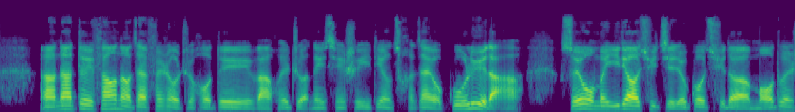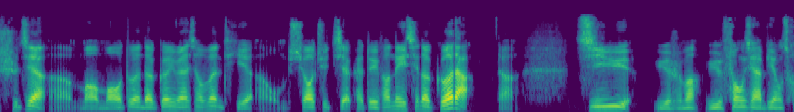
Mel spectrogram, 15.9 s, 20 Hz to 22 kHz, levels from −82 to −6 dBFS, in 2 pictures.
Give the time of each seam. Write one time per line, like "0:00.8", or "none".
0:13.6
